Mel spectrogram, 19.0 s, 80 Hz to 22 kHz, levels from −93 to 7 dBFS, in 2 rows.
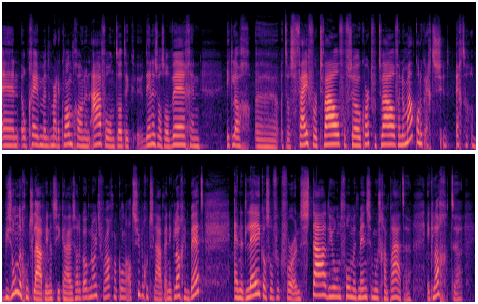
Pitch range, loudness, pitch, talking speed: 195-240 Hz, -22 LUFS, 215 Hz, 235 wpm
